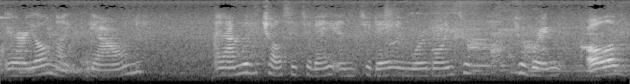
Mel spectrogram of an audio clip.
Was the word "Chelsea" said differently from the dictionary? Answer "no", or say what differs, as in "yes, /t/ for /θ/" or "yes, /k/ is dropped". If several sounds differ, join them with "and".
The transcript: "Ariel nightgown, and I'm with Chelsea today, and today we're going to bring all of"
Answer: no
